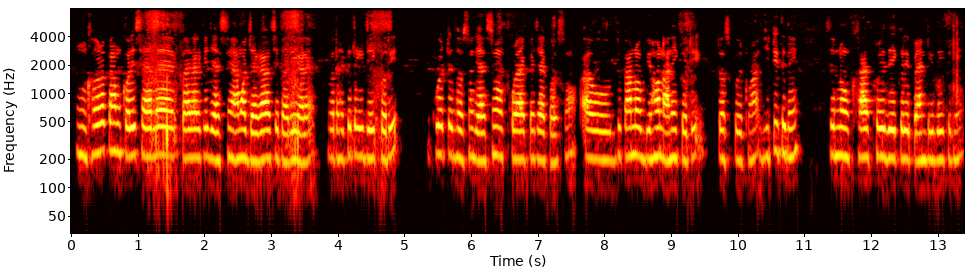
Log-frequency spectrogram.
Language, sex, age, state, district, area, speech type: Odia, female, 45-60, Odisha, Bargarh, urban, spontaneous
